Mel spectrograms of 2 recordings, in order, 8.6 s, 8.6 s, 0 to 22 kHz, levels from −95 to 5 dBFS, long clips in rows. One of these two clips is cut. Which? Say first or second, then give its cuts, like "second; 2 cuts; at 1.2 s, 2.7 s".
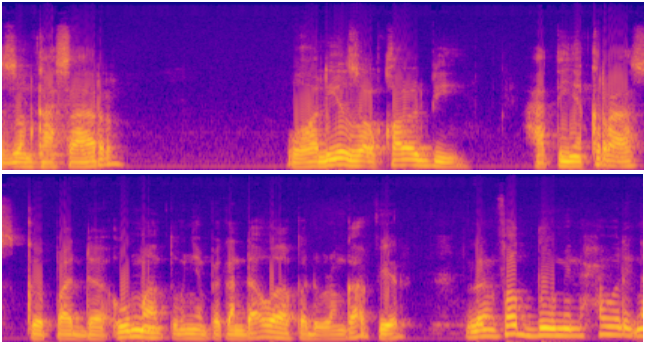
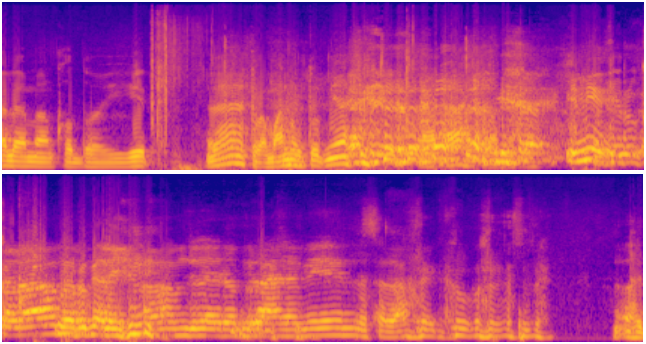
second; 1 cut; at 1.2 s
